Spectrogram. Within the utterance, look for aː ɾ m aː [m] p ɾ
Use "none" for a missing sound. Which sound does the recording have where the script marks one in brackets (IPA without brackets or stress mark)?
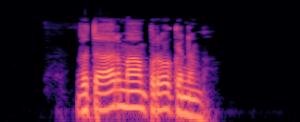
m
